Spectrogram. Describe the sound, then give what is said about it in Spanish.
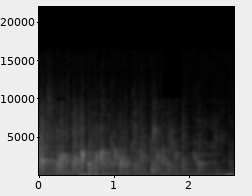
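An audience applauds, a dense, steady wash of many hands clapping at moderate volume for a few seconds, with no voices standing out. “Otro aplauso para ustedes, en verdad.”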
